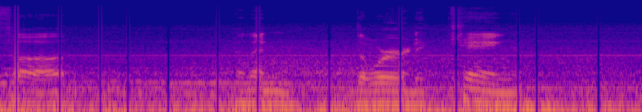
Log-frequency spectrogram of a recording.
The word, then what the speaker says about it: pho: Alright, now there was PHO, which is pronounced pho, and then the word king.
